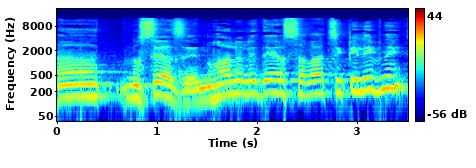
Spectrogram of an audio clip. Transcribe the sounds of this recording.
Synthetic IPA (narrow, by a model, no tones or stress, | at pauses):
a | no̞se̞aze̞noɦalaljed̪ejasaʁat͡sipilivni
